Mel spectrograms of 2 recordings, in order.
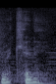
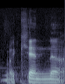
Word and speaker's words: McKenna: Why am I saying Terrence McKinney? That's not. Oh, it is. It's spelled differently. I think it is McKenna. I think it's McKenna. Yep.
